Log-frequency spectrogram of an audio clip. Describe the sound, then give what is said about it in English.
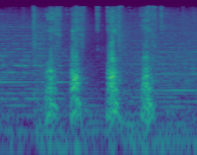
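A dog runs up to the edge of a cliff and barks four times in quick, slightly uneven succession, each bark sharp and fairly loud, with nothing else but a faint background hum around them. “Old River runs up to the edge of the cliff here and just starts barking.”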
